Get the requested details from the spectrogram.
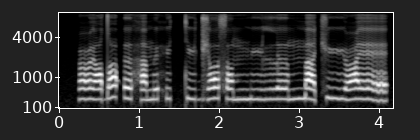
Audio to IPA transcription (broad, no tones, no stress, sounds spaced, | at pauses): ʕ œː dˤ ɛ ʔ ə h a m ø h y tː y d͡ʒ ɔ s ɔ mː yː lː əː mː a t͡ʃ yː ʕ ɛː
